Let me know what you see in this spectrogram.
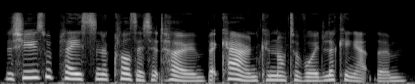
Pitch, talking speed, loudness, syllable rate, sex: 205 Hz, 245 wpm, -18 LUFS, 5.7 syllables/s, female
